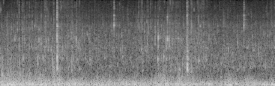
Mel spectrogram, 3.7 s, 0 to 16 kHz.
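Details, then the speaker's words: Land To House 1-inch hydraulic ram pump, about 5.5 ft drop lifting water about 35 ft, delivery pipe filling uphill: sharp clacks about every three-quarters of a second over rushing water; waste valve starts cycling on its own, though it may still stop. "So, okay, we're starting to get some action on its own here. It may still stop."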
